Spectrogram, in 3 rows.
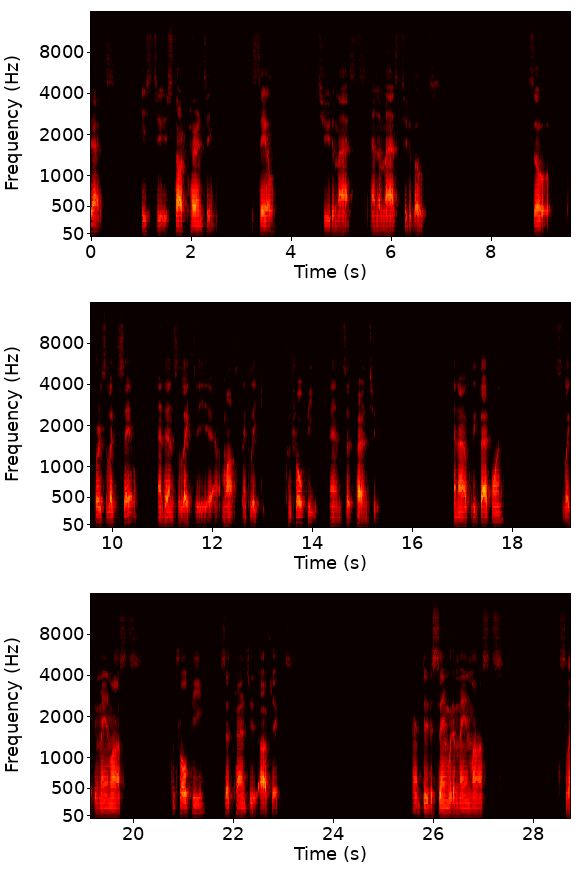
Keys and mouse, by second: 2.3-3.8 drag, 6.1 middle drag, 11.6 ctrl+p, 20.6 ctrl+p.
